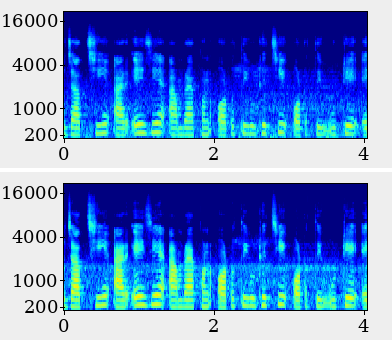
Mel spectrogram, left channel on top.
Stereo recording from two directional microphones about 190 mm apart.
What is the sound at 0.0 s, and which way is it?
A woman's voice, 20° right (ahead or behind).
